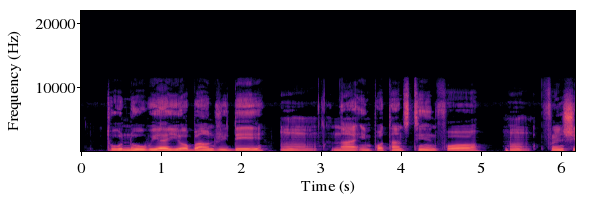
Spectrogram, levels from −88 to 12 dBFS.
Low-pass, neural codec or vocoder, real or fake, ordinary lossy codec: none; none; real; none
